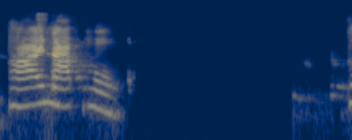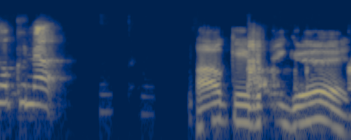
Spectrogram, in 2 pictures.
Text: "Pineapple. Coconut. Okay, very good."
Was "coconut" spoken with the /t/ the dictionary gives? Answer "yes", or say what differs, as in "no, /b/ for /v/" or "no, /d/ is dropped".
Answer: no, /t/ is dropped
